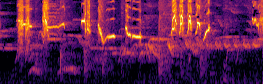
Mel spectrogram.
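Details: Oriental magpie-robin in full, rapid song with harsh filler notes, used to provoke and tutor other magpie-robins; bursts of buzzy and whistled notes, sharp rising and falling slurs, and quick repeated chips with brief pauses.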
